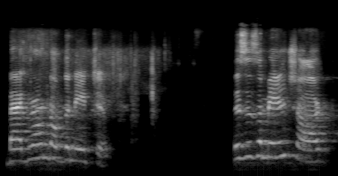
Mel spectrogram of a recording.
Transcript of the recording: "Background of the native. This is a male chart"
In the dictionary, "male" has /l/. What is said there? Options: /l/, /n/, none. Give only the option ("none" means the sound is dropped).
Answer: /n/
